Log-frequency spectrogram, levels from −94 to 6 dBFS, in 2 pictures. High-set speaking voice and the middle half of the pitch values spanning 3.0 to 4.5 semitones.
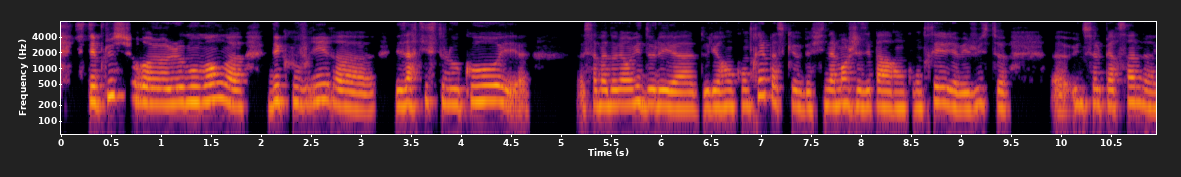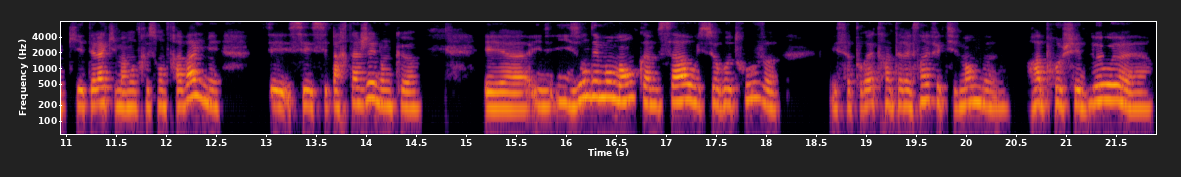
Yes: high, 205 Hz; average, 3.3 semitones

